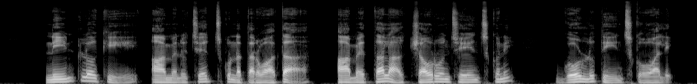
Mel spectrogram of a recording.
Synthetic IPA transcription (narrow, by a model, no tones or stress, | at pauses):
niːɳʈlo̞ːkiaːme̞nut͡ʃe̞ːɾt͡ʃu̥kunːɐt̪ɐɾuʋaːt̪ɐ̰ | aːme̞t̪ɐlɐkʂɐwɾʋɐmt͡ʃe̞ːjiɲt͡ʃu̥kuni | ɡoːɽːut̪iːjiɲt͡ʃu̥kɔːʋaːli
